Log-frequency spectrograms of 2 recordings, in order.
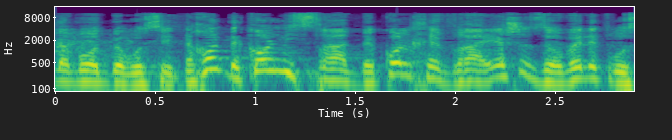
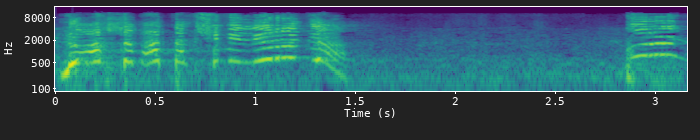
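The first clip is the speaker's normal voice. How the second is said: very high, squeaky mock-annoyed phone voice; high-pitched imitation of an exasperated caller; irritated Ethiopian boyfriend; 5 dB quieter than usual. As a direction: nag your girlfriend in a tiny high-pitched voice. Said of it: "כי הוא כולו עצבני כזה".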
